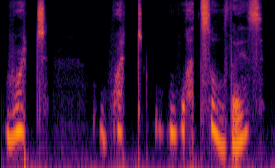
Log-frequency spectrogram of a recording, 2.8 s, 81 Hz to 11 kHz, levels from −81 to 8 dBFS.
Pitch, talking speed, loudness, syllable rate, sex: 215 Hz, 65 wpm, -23 LUFS, 2.6 syllables/s, female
